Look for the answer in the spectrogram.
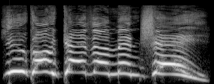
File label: Voice chant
